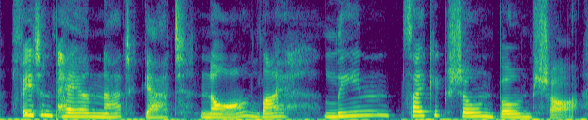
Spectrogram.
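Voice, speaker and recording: Lively intonation in a woman's high-pitched voice. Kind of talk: poetry reading.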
